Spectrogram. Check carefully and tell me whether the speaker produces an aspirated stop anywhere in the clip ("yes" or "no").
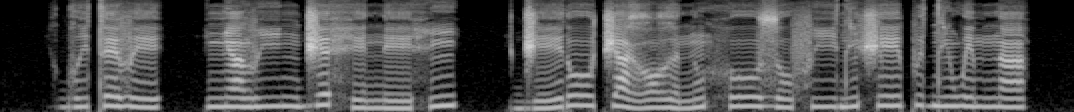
no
